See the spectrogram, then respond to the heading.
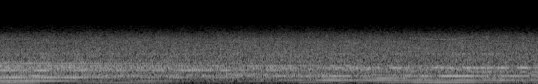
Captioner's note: crowd cheering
